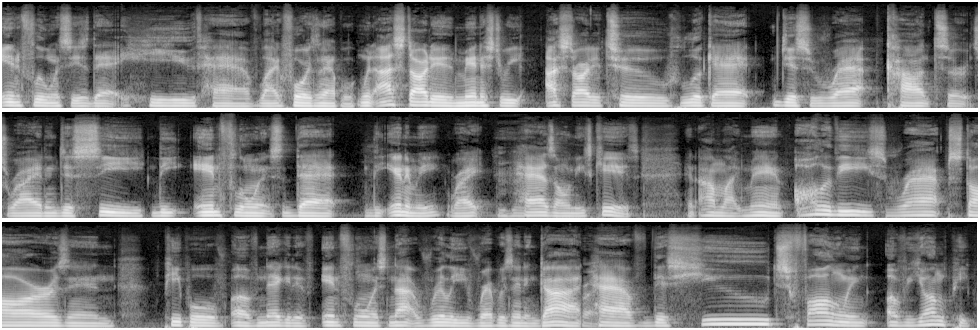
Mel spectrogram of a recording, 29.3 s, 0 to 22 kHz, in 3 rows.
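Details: Adult man who has stuttered since age 5, speaking on a podcast; stuttering.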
